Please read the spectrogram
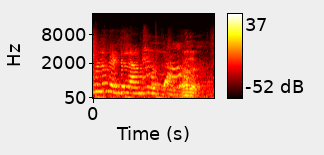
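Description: A high-pitched voice talking, its pitch rising and falling.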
